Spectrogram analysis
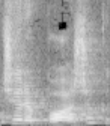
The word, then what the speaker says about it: черепашок: чотирьох черепашх четверо черепашенят у слові черепашок наголосна А у слові черепашенят наголос на останній склад вивчаємо у чотирьох черепашок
